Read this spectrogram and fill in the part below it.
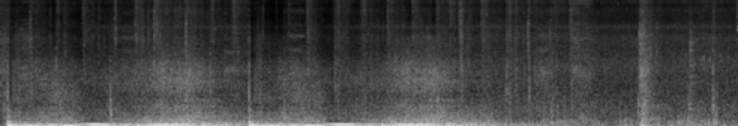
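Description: Footsteps run over forest ground.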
